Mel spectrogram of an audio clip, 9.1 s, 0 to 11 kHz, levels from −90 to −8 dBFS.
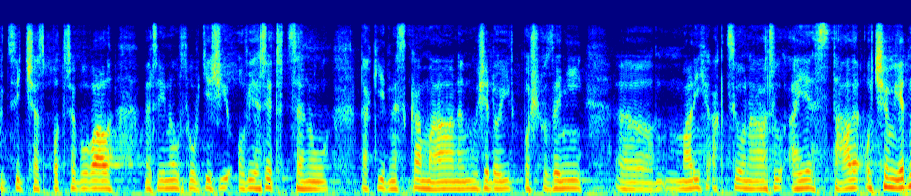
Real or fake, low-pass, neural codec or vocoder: fake; 7.2 kHz; codec, 16 kHz, 16 kbps, FreqCodec, smaller model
